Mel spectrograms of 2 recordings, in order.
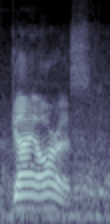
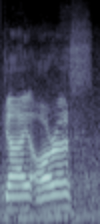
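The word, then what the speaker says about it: Gaiares: that's a tough one guy arus the T-shirt ad actually told taught people how to say this oddly titled game it's spelled like guy or phonetically spelled guy arus great Sid scrolling shooter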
